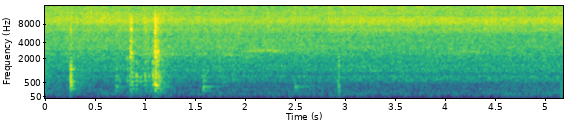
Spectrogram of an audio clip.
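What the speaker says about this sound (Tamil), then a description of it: "இது நல்லா வதக்கி விட்டுடலாம்" Chopped vegetables, spinach, corn and capsicum, sizzle steadily in a hot pan under a constant hiss, with a few quick scraping stirs of a spoon near the start and sparse clicks after.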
